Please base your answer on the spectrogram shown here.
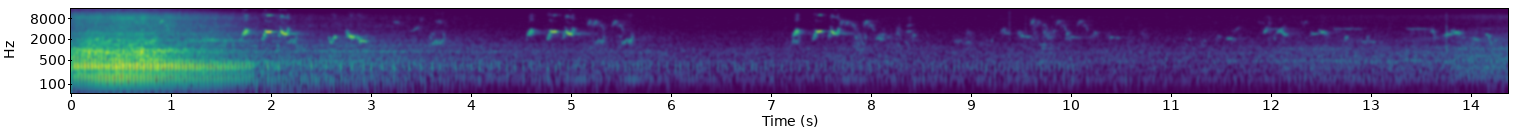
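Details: Decoy red-whiskered bulbul during trapping, 15 March 2018: a loud rustling noise opens, followed by scattered quick whistled chirps and short warbled phrases coming in irregular bursts over a steady hiss.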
